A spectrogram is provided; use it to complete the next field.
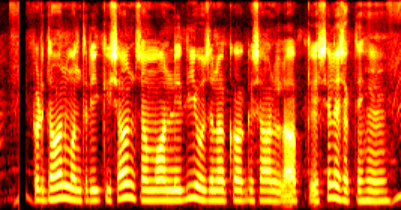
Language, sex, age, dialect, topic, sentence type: Hindi, male, 18-24, Marwari Dhudhari, agriculture, question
